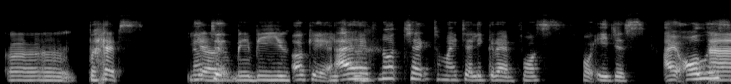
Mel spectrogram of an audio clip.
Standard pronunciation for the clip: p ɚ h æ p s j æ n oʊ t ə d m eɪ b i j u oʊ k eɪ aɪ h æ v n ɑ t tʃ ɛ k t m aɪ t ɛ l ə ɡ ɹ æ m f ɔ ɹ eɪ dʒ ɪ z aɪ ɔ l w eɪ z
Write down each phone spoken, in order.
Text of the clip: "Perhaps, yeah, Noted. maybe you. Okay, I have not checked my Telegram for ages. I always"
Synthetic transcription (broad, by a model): p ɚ h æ p s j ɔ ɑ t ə m eɪ b i j u oʊ k eɪ aɪ h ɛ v n ɑ t tʃ ɛ k t m aɪ t ɛ l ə ɡ ɹ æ m f ɔ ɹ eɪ dʒ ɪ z aɪ ɔ l w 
